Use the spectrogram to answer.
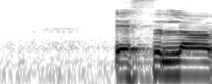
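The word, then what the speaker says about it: tesla: इसी को हम लोग टेस्ला भी बोलते हैं, तस्ला नहीं, तस्ला, टेस्ला भी बोलते हैं, ठीक है।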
